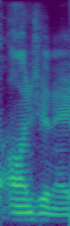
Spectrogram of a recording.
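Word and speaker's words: Aunjanue: and then anjanae ellis i think it's anjanae is how you pronounce her name anjanae ellis from king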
